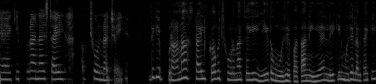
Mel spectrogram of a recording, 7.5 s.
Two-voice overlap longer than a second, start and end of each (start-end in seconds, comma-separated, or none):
none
